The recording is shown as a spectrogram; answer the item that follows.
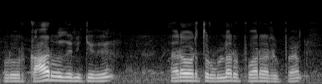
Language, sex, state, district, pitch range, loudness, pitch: Tamil, male, Tamil Nadu, Nilgiris, 150-170 Hz, -18 LUFS, 155 Hz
